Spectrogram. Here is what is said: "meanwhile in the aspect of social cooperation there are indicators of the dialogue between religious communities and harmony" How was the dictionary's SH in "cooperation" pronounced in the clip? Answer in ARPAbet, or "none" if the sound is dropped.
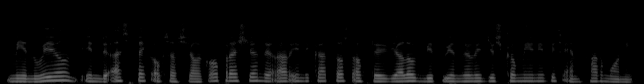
none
